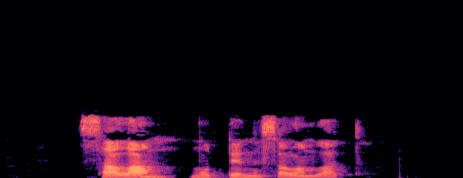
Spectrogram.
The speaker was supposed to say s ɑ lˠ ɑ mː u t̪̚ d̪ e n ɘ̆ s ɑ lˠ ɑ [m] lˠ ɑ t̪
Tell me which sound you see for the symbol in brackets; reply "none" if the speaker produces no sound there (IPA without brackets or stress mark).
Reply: m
